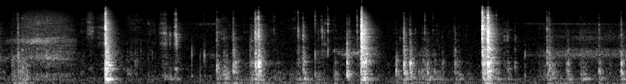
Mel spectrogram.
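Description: Hard plastic toy parts clicking and snapping as tires are pressed and fitted onto the wheels of a Deluxe Tridoron toy car. A short rubbing sound comes first, then a string of sharp clicks, the loudest about a second apart, with smaller ticks between.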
